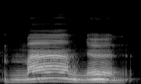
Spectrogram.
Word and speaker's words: manen: met ça au pluriel, ça devient manen. Voyelle, consonne, voyelle. On veut garder le A, le long A, donc du coup, ce qu'on fait, c'est recourir à cette structure pour que le premier A soit long. OK?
